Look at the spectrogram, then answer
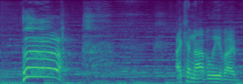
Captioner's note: whimsical music; cheers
